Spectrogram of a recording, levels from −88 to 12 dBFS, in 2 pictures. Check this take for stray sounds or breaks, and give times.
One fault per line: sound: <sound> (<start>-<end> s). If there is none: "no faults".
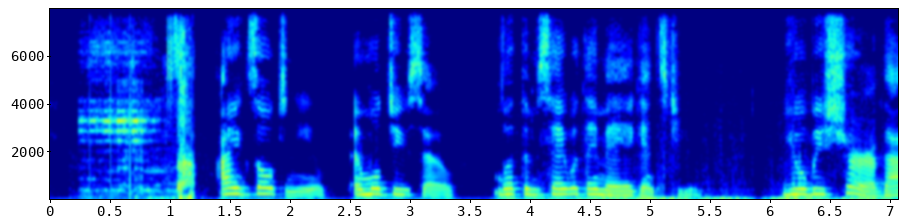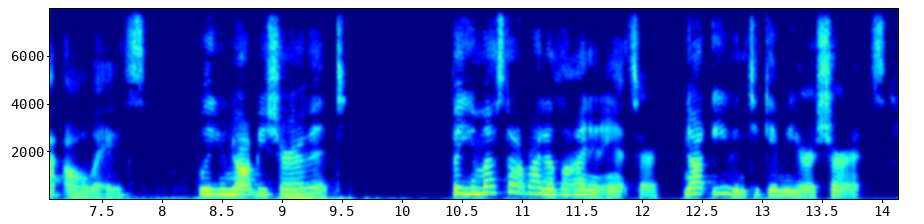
sound: laugh (0.2-1.2 s)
